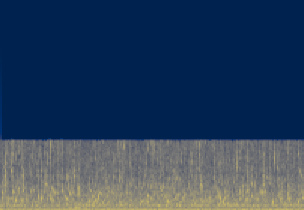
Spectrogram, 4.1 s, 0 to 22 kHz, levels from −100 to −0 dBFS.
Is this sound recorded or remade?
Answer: recorded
